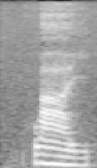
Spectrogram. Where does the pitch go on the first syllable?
low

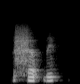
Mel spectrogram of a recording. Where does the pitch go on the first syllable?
low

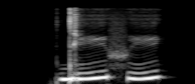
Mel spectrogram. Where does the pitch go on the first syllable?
rising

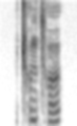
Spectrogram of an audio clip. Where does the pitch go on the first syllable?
high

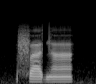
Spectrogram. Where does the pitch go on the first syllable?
high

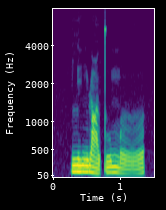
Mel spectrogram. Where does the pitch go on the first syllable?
high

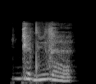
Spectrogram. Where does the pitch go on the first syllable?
falling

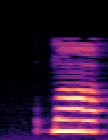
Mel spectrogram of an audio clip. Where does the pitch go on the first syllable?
high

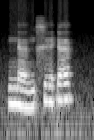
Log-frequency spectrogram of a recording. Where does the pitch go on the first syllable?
low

